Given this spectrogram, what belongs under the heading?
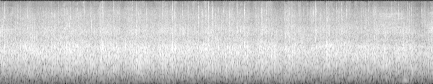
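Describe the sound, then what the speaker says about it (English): A conference audience at a DevOps summit claps after a talk, dense sustained applause at an even level throughout, with no voices standing out. "give him a big hand of applause."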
